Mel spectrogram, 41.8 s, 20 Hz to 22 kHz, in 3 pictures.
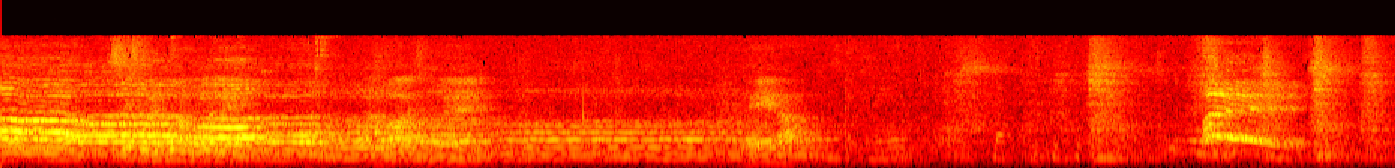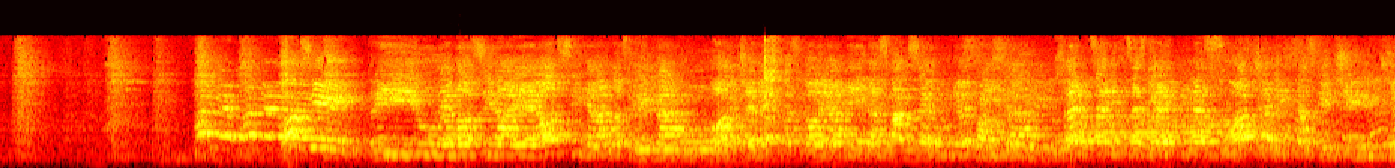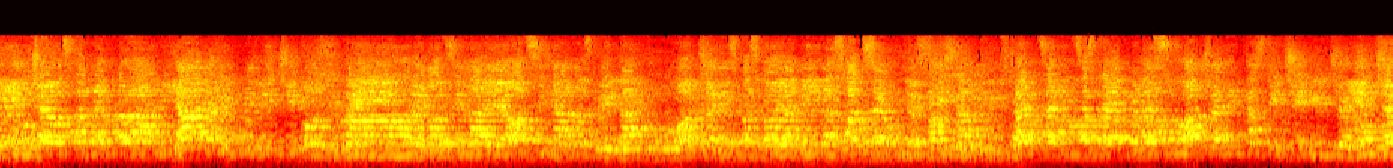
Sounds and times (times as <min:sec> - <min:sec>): Singing: 0:00.0 - 0:07.6, 0:15.9 - 0:41.8
Speech: 0:11.8 - 0:13.1.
